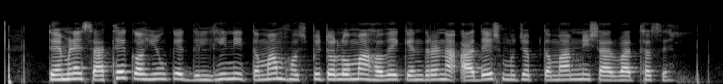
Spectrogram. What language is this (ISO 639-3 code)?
guj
